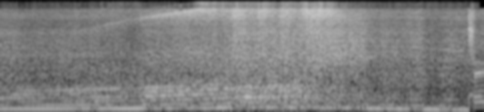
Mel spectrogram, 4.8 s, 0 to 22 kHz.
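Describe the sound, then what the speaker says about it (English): Turbocharged SR20DET engine in a 400 WHP Lancer drift car, loud and close, revving with rising and falling pitch sweeps that waver and stutter unevenly as boost comes in. "So there's still a lot of juddering and stuttering when it starts to hit boost."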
